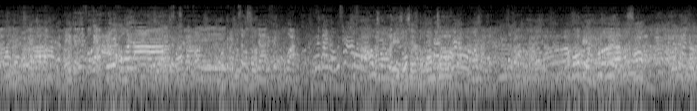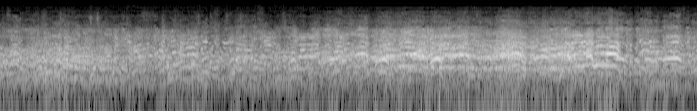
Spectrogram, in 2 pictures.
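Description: A crowd of men shout and argue close by, in a large echoing hall.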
